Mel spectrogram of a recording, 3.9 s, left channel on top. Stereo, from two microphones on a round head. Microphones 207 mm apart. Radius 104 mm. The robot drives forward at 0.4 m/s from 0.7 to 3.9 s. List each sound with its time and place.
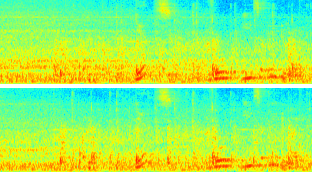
1.7 s a woman speaking: 20° left (ahead or behind), 0.7 m; by 3.8 s 10° left (ahead or behind), 1.5 m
